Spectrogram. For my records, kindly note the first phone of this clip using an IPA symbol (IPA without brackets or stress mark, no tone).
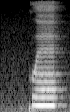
kʷ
